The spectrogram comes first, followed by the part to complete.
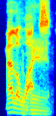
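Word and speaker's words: Maluach: Malawach.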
